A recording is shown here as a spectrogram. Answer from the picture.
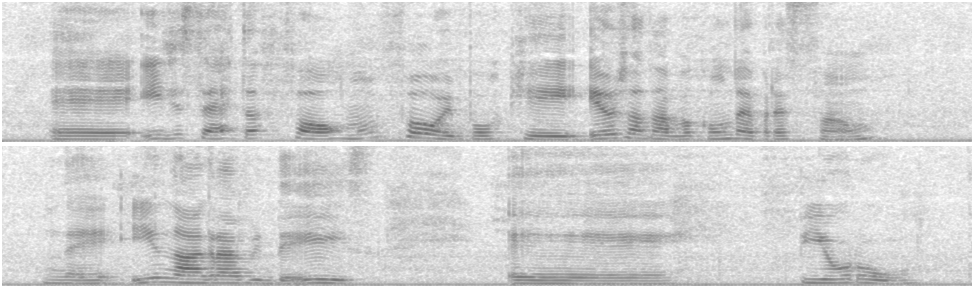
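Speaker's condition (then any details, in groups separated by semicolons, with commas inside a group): No condition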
